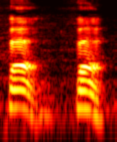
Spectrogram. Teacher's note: ثا کی ادائیگی میں زبان کی نوک سامنے والے اوپر کے 2 دانت سرائے علیہ کے اندرونی کنارے کے ساتھ زبان کی نوک لگے گی. تو ثا پڑھنا ہے، ثا ثا.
